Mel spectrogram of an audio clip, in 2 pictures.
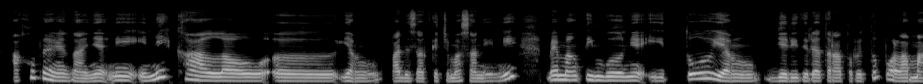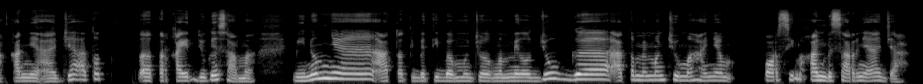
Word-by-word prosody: aku 310 Hz, -, -5 dB
pengen 180 Hz, -, 0 dB
tanya 150 Hz, +2 st, -1 dB
nih, 190 Hz, 0 st, +1 dB
ini 265 Hz, -, +2 dB
kalau, 175 Hz, -6 st, +2 dB
eee, 160 Hz, -2 st, 0 dB
yang 150 Hz, +1 st, -6 dB
pada 150 Hz, 0 st, -3 dB
saat 145 Hz, 0 st, -5 dB
kecemasan 155 Hz, -2 st, -4 dB
ini, 160 Hz, -, -1 dB, 0.3 s
memang 210 Hz, -1 st, +2 dB
timbulnya 185 Hz, -3 st, +2 dB
itu 240 Hz, -, -1 dB
yang 160 Hz, -5 st, +1 dB
jadi 155 Hz, 0 st, -1 dB
tidak 155 Hz, -1 st, -1 dB
teratur 155 Hz, 0 st, -4 dB
itu, 295 Hz, -, -6 dB
pola 160 Hz, -9 st, +1 dB
makannya 155 Hz, 0 st, -1 dB
aja 205 Hz, +11 st, -2 dB
atau, 245 Hz, +3 st, -4 dB
t -, -, -40 dB, 0.3 s
eee, 175 Hz, 0 st, +2 dB
terkait 175 Hz, 0 st, -1 dB
juga 190 Hz, +6 st, +1 dB
sama 145 Hz, -, -1 dB, 0.4 s
minumnya, 245 Hz, +6 st, +5 dB
atau 170 Hz, 0 st, -2 dB
tiba-tiba 165 Hz, 0 st, -2 dB
muncul 160 Hz, 0 st, -2 dB
ngemil 160 Hz, 0 st, +1 dB
juga, 235 Hz, -2 st, +4 dB
atau 180 Hz, +4 st, -1 dB
memang 205 Hz, +1 st, 0 dB
cuma 190 Hz, -4 st, -1 dB
hanya 180 Hz, 0 st, -2 dB, 0.4 s
porsi 185 Hz, +3 st, +1 dB
makan 190 Hz, -1 st, +2 dB
besarnya 175 Hz, 0 st, +1 dB
aja? 180 Hz, -4 st, -5 dB
175 Hz, 140 wpm, -24 LUFS, 160-210 Hz, 0.4 s, minumnya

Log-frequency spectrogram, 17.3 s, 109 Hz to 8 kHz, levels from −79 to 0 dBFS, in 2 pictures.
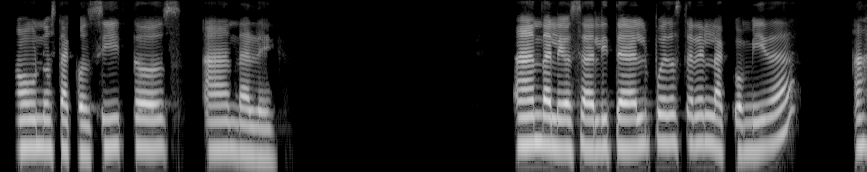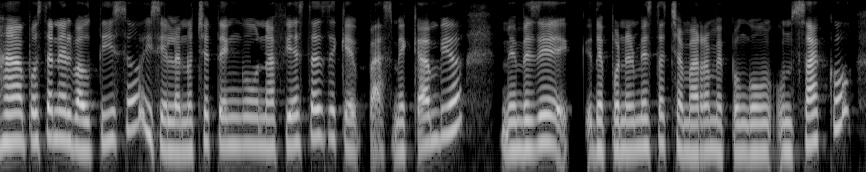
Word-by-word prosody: O 200 Hz, +1 st, +3 dB
unos 205 Hz, -1 st, 0 dB
taconcitos, 205 Hz, +1 st, 0 dB, 0.2 s
ándale. 180 Hz, -5 st, 0 dB, 2.3 s
Ándale, 215 Hz, -1 st, +7 dB
o -, -, +4 dB
sea, 205 Hz, 0 st, +5 dB
literal 205 Hz, +1 st, +3 dB
puedo 225 Hz, 0 st, +1 dB
estar 225 Hz, 0 st, -3 dB
en 225 Hz, 0 st, +1 dB
la 200 Hz, -3 st, +2 dB
comida. 200 Hz, -, 0 dB, 0.6 s
Ajá, 230 Hz, +3 st, +3 dB
puedo 235 Hz, -, -1 dB
estar 255 Hz, +2 st, -1 dB
en 250 Hz, -, -1 dB
el 240 Hz, -1 st, +1 dB
bautizo, 230 Hz, -, -1 dB
y 280 Hz, -, -3 dB
si 215 Hz, -, -3 dB
en 195 Hz, -, -1 dB
la 190 Hz, -, 0 dB
noche 195 Hz, +4 st, -5 dB
tengo 215 Hz, -1 st, -4 dB
una 210 Hz, -1 st, -2 dB
fiesta, 220 Hz, +4 st, -2 dB
es 260 Hz, -1 st, -1 dB
de 255 Hz, -1 st, -5 dB
que, -, -, -4 dB
¡pas!, -, -, -7 dB
me 190 Hz, 0 st, -5 dB
cambio, 270 Hz, -, 0 dB, 0.4 s
y -, -, -4 dB
en 195 Hz, 0 st, -1 dB
vez 200 Hz, 0 st, -1 dB
de 225 Hz, +3 st, 0 dB
de 195 Hz, 0 st, -2 dB
ponerme 195 Hz, +1 st, -2 dB
esta 205 Hz, +2 st, -5 dB
chamarra, 185 Hz, -2 st, -2 dB
me 190 Hz, -1 st, -5 dB
pongo 185 Hz, 0 st, -3 dB
un -, -, -24 dB
un 185 Hz, -, -3 dB
saco, 240 Hz, -, 0 dB
205 Hz, 160 wpm, -22 LUFS, 195-225 Hz, 2.3 s, Ándale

